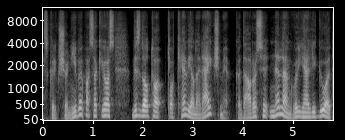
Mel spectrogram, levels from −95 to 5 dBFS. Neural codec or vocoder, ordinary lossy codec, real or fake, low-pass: codec, 16 kHz in and 24 kHz out, 0.6 kbps, FocalCodec, streaming, 4096 codes; Opus, 64 kbps; fake; 10.8 kHz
